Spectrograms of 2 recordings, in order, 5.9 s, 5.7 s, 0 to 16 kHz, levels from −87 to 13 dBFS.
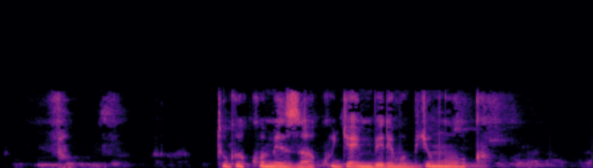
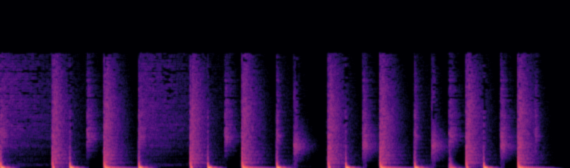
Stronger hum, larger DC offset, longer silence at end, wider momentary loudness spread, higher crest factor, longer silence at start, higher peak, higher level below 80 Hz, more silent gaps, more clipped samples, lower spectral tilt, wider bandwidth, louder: neither; neither; first, 0.55 s vs 0.3 s; first, 19 LU vs 8 LU; about the same, 18 dB vs 18 dB; first, 0.4 s vs 0 s; about the same, -8 dBFS vs -8 dBFS; second, -60 dBFS vs -34 dBFS; neither; neither; about the same, -5.5 dB/octave vs -6 dB/octave; second, 7.8 kHz vs 11.5 kHz; first, -23 LUFS vs -27 LUFS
